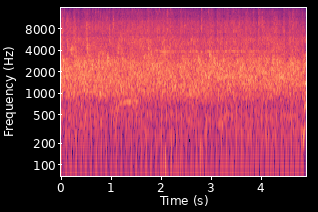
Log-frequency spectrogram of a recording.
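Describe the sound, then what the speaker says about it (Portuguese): A church congress crowd breaks into loud, sustained applause, a thick roar of clapping hands over a low steady hum, holding at full strength throughout. "Então aplaude"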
